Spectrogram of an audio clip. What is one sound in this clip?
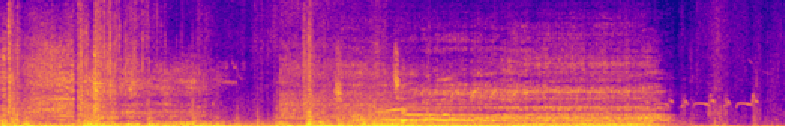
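A large beast growls during a fight.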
